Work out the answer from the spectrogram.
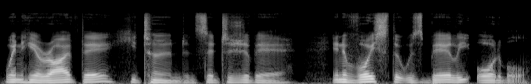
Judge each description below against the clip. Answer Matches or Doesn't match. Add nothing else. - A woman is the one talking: Doesn't match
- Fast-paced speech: Doesn't match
